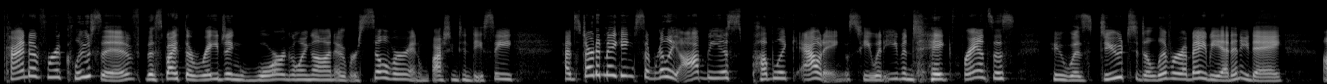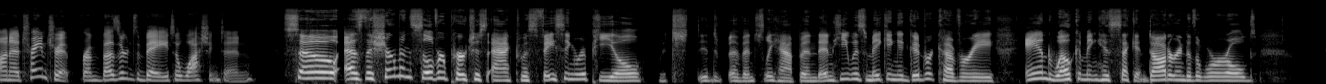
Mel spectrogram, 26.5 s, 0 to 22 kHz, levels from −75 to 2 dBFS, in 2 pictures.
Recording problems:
none

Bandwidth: 14.5 kHz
